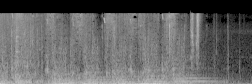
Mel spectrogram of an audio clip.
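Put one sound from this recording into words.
A pickaxe strikes a brick wall over and over.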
